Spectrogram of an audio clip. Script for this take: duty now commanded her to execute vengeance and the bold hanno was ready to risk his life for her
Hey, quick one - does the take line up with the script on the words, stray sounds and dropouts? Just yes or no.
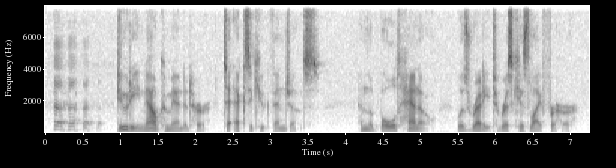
no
